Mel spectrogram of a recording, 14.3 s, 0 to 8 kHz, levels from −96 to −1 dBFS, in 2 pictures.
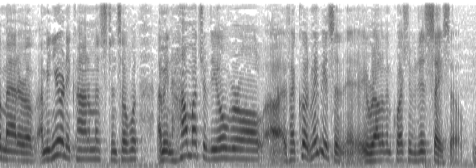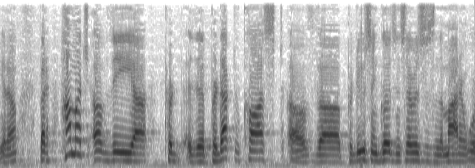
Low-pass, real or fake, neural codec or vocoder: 7.2 kHz; real; none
